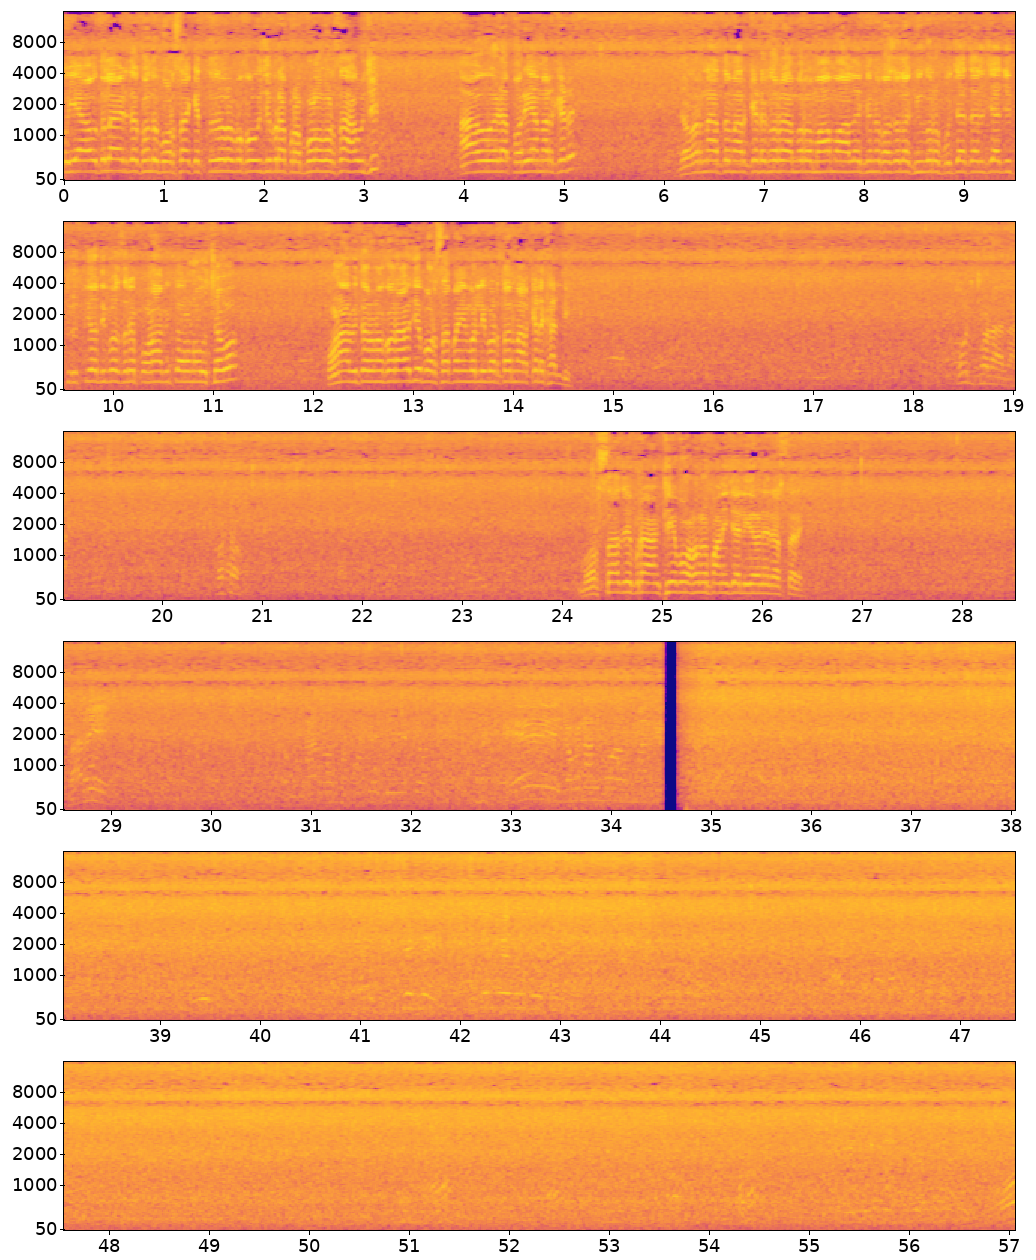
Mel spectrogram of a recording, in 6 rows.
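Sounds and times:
rain falling: 0.0s - 57.0s.

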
